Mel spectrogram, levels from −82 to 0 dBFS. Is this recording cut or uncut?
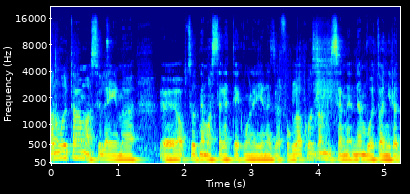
uncut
